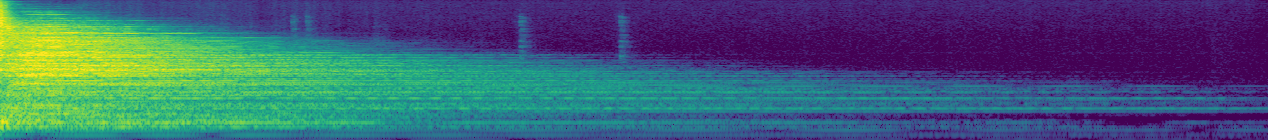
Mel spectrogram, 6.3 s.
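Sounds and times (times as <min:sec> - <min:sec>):
raw acoustic drum kit: 0:00.0 - 0:02.6.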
